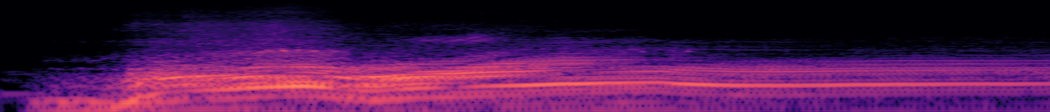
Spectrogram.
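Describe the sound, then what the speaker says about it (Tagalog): A car engine revs hard and roars as the vehicle speeds away, its pitch climbing then settling into a steady loud drone that fades slightly as it pulls off. "Pinaharurot pa lalo ni Muhammad ang kanyang sasakyan."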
